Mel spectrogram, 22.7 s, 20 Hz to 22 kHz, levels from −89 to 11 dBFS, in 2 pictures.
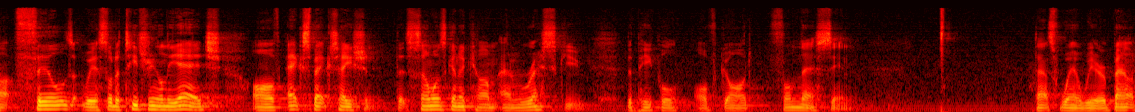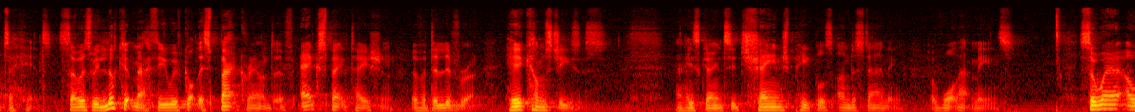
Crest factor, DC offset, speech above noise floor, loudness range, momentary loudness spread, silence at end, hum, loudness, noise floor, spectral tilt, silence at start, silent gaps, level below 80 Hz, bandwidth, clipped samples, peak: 22 dB; under 0.1%; 28 dB; 7 LU; 16 LU; 0 s; none; -31 LUFS; -59 dBFS; -5 dB/octave; 0 s; none; -62 dBFS; 16.5 kHz; under 0.1%; -10 dBFS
